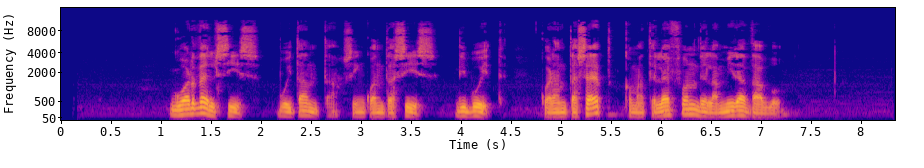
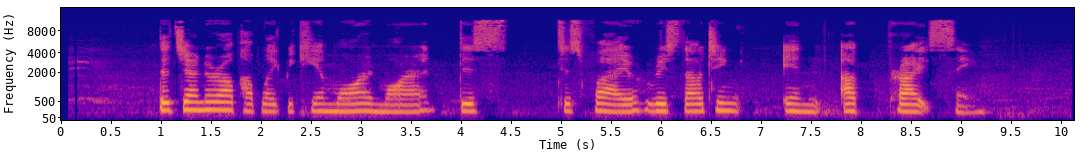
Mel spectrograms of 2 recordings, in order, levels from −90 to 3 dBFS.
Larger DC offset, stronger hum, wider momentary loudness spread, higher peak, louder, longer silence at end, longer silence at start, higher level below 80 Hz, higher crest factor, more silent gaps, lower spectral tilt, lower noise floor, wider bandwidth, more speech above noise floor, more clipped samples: neither; neither; second, 11 LU vs 15 LU; about the same, -4 dBFS vs -2 dBFS; about the same, -21 LUFS vs -23 LUFS; first, 1.15 s vs 0.9 s; first, 1.1 s vs 0.2 s; first, -56 dBFS vs -70 dBFS; about the same, 18 dB vs 22 dB; neither; first, -6 dB/octave vs -4.5 dB/octave; first, -65 dBFS vs -55 dBFS; about the same, 11 kHz vs 11.5 kHz; first, 45 dB vs 33 dB; neither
